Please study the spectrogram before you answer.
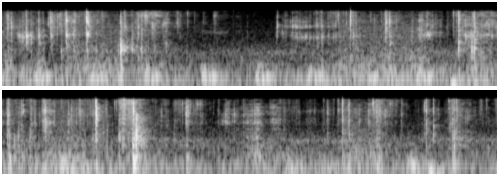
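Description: A knife cuts and shaves slices off a solid beige bar of soap held in the hand, leaving powdery shavings. Quiet, crisp scraping and crinkly crunching come in a steady run of short, bright strokes, with little low end.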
